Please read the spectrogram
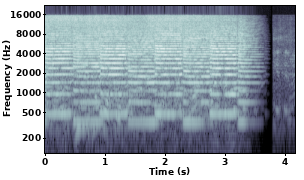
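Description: Fire engine's two-tone siren, switching between a low and a high note about every half second, with a fainter wailing tone underneath. It cuts off shortly before the end.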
